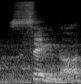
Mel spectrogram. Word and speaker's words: singer: is a very prominent singer. This is how we have been pronouncing this singer, but that has to be singer. See, your G goes silent in here, so you don't pronounce that singer, but you pronounce that singer.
